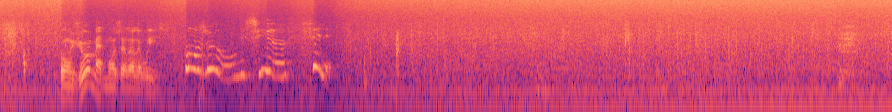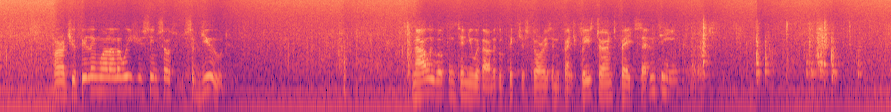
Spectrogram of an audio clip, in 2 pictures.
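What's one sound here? A young man speaks in a low, steady voice.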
